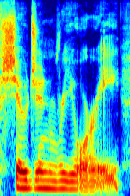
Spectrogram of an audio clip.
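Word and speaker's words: shojin ryori: make sure it's vegan so shoin means shoin means asceticism as a way to Enlightenment and rori means cooking so that's why you have shojun rori s h o j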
